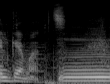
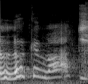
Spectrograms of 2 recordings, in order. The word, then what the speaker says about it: al-Gaymat: No, I call it like a look-a-mat. Look, I mean, say it properly. It's al-Gaymat.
